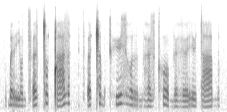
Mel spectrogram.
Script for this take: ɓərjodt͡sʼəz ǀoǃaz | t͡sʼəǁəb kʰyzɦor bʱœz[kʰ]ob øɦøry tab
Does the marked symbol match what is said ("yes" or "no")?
yes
